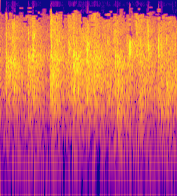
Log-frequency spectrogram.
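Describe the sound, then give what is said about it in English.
Audience applause after the return of a Bible teacher: a dense, steady wash of many hands clapping, holding at an even loudness throughout with small swells and no voices above it. “yeah, you can applaud.”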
